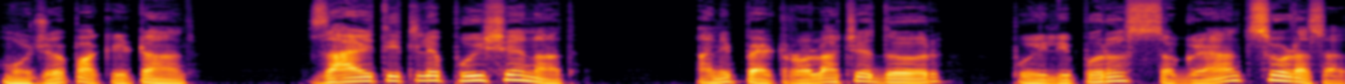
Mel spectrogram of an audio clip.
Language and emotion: Goan Konkani, sad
